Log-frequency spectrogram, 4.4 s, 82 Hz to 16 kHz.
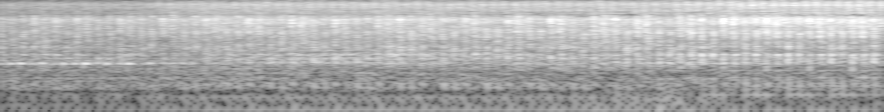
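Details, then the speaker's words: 1955 Ferguson TEF 20 diesel tractor, after fuel system work, warm: steady, even clatter with no misses, not smoky, noisy air intake. It charges when revved and cuts out cleanly off the revs; normal diesel running. "And it's cutting out lovely, so when you rev it, it's charging, and then off the revs cuts out lovely. So that is perfect. Starting to even sound sweeter."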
